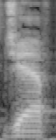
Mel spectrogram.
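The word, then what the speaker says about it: Geoff: a GI off Jeff it's Jeff but it's spelled g off I like I like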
